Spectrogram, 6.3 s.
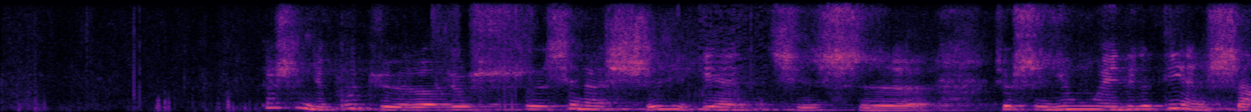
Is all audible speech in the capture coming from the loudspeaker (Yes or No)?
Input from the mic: No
